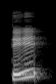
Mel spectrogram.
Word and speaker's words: tes: le dernier mot t regardez bien comment ça s'écrit T e s c'est comme le mot qu'on a vu mais mais là on va dire t ça veut dire quand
